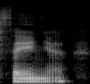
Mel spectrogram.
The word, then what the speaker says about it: Fianna: In Scots Gaelic, it's pronounced Fianna.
